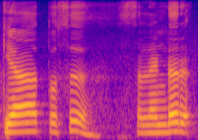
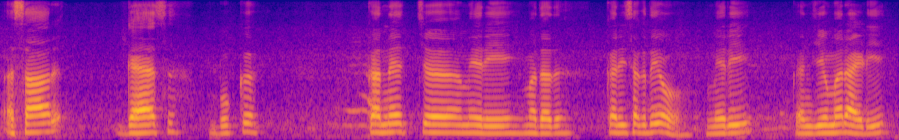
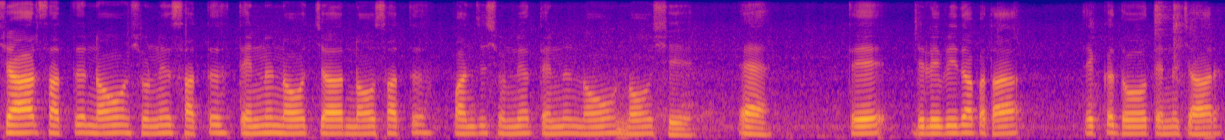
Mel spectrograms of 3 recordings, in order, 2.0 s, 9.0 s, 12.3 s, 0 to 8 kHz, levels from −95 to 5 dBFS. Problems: none marked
